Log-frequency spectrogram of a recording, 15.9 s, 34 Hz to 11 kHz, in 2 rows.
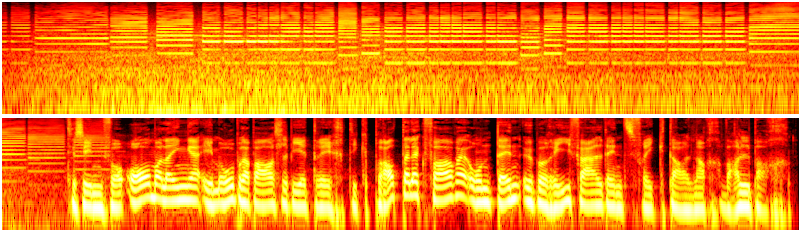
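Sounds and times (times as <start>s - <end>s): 
convoy of tractor horns honking in Basel streets: 0.0s - 10.1s
speech: 8.7s - 15.9s.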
